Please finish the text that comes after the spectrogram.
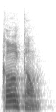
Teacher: Tá vendo como esse M no final não tem som de M, tem som de O? Cantam. Então isso aqui, ó, na verdade é um ditongo.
